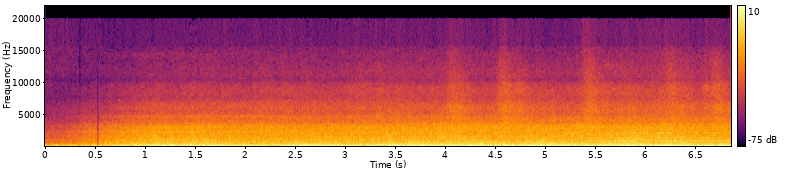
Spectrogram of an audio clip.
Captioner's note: train leaves to the next station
